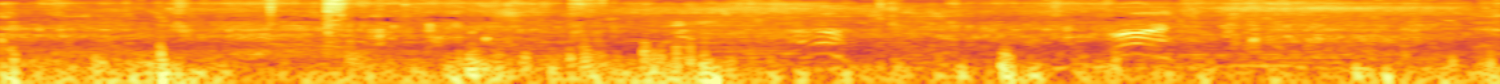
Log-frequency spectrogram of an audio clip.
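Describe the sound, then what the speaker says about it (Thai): Strong wind buffets the microphone outdoors near a performing baby elephant, a steady rushing roar with low gusting rumble, and faint voices and brief tonal calls sound behind it. "โอ้โหเสียงลมแรงมากเลยครับ"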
